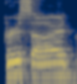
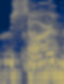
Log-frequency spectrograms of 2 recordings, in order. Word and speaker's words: Broussard: Did I pronounce your city right? Oh my gosh. – Broussard. – Broussard, Louisiana. – Broussard, Louisiana. – When I said it, I was like, you know, I'm pretty sure I said that incorrectly there, but awesome.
